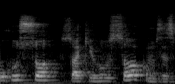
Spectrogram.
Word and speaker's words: Rousseau: o filósofo que ele mais gostou foi o Rousseau só que Rousseau como vocês podem ver aqui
